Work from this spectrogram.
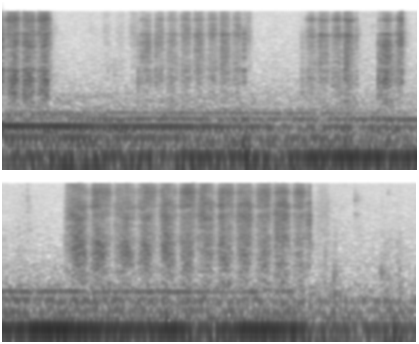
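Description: A pencil shades a portrait on a page of a spiral-bound paper sketchbook lying flat. Bursts of quick, scratchy back-and-forth strokes rasp brightly across the paper, separated by short pauses, over a steady low hum.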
